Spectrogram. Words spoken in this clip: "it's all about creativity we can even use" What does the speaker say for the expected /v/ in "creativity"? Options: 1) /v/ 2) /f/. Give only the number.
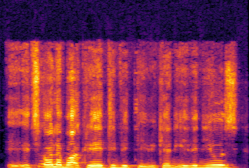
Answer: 1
